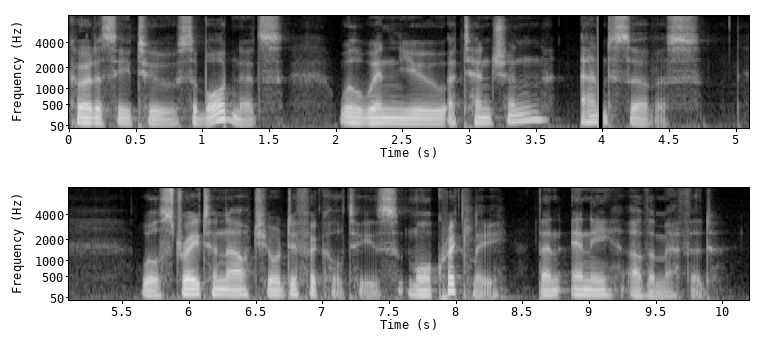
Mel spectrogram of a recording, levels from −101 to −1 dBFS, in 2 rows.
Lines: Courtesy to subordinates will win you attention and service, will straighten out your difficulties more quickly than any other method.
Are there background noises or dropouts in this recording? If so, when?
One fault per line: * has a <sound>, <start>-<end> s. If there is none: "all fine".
* has a dropout, 4.0-4.0 s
